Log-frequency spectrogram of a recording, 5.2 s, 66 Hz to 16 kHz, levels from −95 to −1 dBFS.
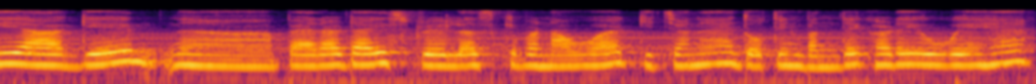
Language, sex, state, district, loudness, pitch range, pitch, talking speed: Hindi, female, Himachal Pradesh, Shimla, -16 LUFS, 225-245 Hz, 235 Hz, 185 wpm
